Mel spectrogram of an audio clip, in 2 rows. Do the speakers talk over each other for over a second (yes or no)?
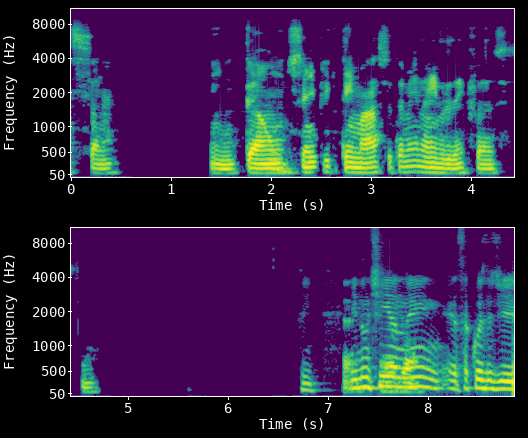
no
